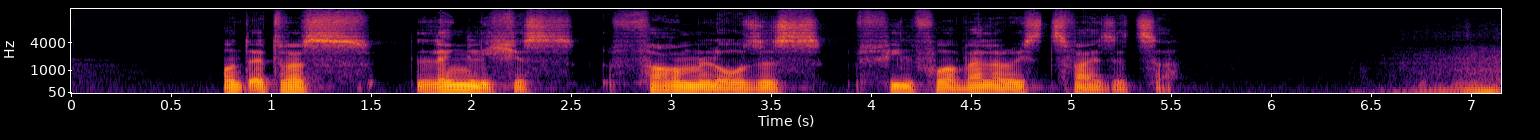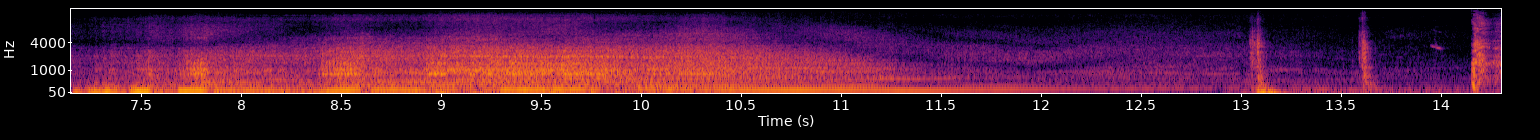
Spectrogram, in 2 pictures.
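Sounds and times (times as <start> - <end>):
speech: 0.8 - 5.6
car engine revving hard as it speeds away and stops: 6.5 - 14.1.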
